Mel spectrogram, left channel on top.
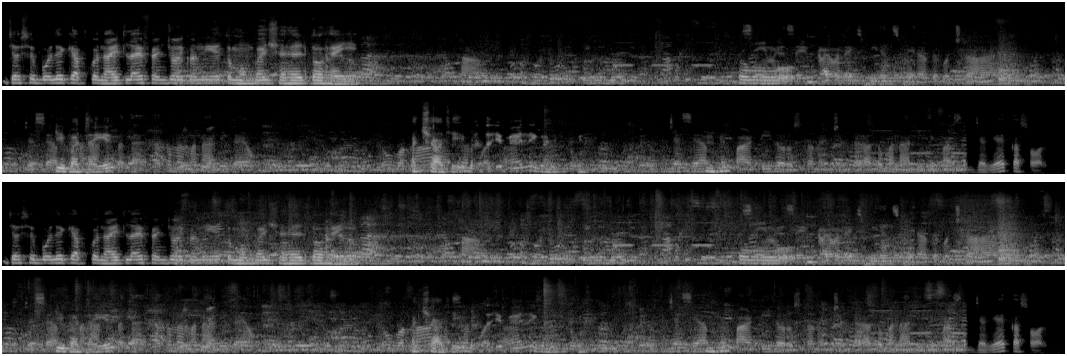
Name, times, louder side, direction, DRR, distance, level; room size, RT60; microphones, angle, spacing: voice 1, 0.1-3.6 7.4-8.3 11.2-11.7 14.7-16.5 17.7-17.9, left 2 dB, 25° left, 0.6 m, -29 dB
sound 1, 1.7-20.3, right 2 dB, 50° right, 1.0 m, -35 dB
voice 2, 4.5-4.9 7.4-10.2 10.8-13.4 14.4-16.3 17.2-21.1, right 1 dB, 15° right, 3.9 m, -38 dB
head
